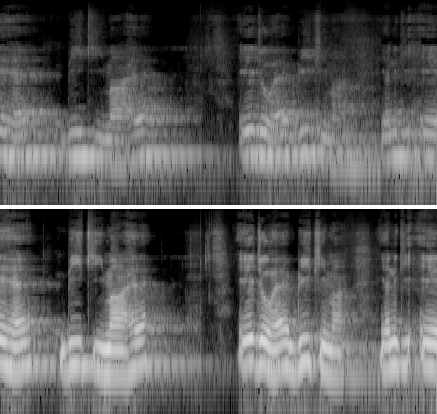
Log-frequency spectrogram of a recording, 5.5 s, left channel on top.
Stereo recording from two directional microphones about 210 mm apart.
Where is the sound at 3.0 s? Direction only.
55° right (ahead or behind).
